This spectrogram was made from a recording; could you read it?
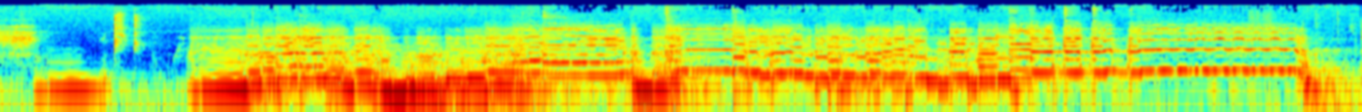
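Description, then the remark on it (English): A blue Les Paul electric guitar run through a Dynacomp, a Blues Driver overdrive pedal and a little reverb plays a slow phrase of sustained, bending notes and held chords, warm and slightly gritty, steady and fairly loud with no talking. “The blues driver in.”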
